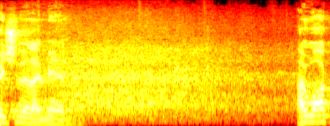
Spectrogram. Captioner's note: audience laughs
